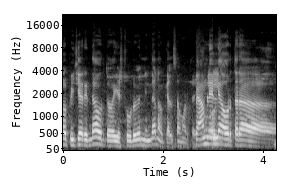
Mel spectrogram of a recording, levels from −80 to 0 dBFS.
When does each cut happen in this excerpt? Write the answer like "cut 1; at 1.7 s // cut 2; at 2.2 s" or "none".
cut 1; at 2.5 s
